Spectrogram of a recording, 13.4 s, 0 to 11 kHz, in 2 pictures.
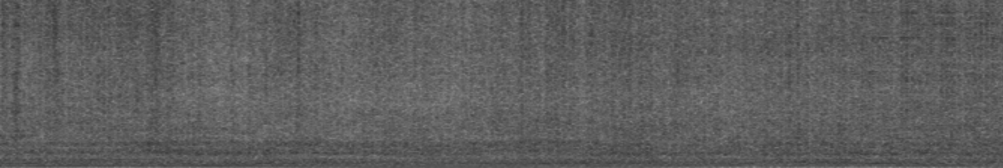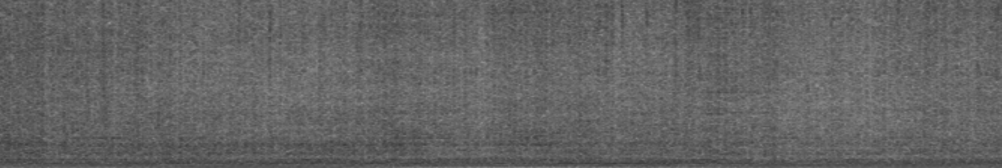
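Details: Briggs & Stratton Intek M44 twin engine after a full twin-carburetor tear-down and clean, under mowing load: even, steady low drone, no hunting or surging; sounds way better. Normal running after repair.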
